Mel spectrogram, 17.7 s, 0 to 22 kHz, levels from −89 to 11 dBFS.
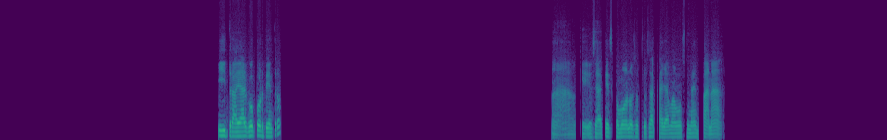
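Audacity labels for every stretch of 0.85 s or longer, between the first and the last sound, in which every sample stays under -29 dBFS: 5.580000	11.040000	silence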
